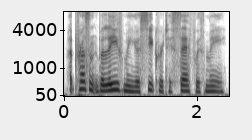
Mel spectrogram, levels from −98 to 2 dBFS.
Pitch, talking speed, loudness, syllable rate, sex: 195 Hz, 240 wpm, -18 LUFS, 6.5 syllables/s, female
